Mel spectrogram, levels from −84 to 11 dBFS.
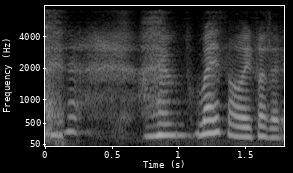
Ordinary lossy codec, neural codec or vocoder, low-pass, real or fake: none; codec, 16 kHz, 0.5 kbps, FunCodec, trained on LibriTTS, 25 frames a second; 7.2 kHz; fake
